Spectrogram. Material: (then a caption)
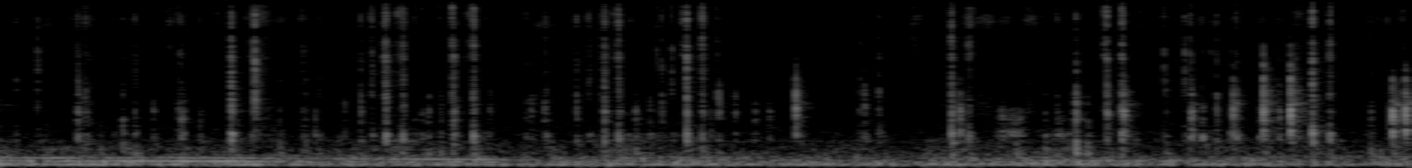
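Plastic. Fingertips of both hands type on a black laptop keyboard with red backlit plastic keys. It makes a steady run of quick, light, bright clicks and taps over a low, constant hum, with each keystroke dying away almost instantly.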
